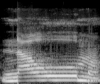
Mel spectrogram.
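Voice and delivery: नाउम ending on a clear, humming म; clear meem. Shown as a demonstration. Teacher making sure the final म in नाउम is heard. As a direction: make the म at the end of नाउम audible. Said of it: "आवाज़ आनी चाहिए मीम की".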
